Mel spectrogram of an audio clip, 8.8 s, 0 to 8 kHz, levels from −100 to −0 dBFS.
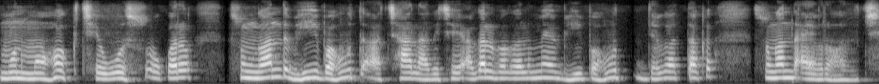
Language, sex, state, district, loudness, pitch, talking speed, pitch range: Maithili, female, Bihar, Darbhanga, -19 LUFS, 220 Hz, 145 wpm, 195-240 Hz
